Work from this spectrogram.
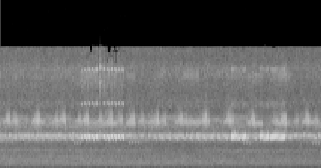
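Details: Nighttime crickets: a thin, constant high trill underneath, with two sets of louder, fast-pulsed chirps, one just after the first second and another past the third.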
